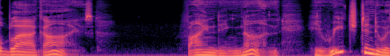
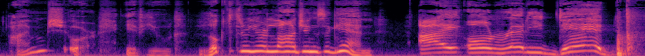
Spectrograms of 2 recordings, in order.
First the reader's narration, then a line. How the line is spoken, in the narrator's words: he cried, banging his fist on the countertop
